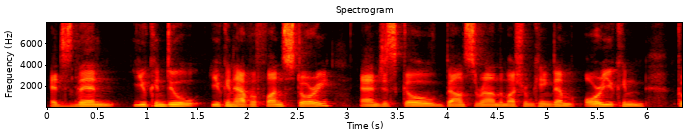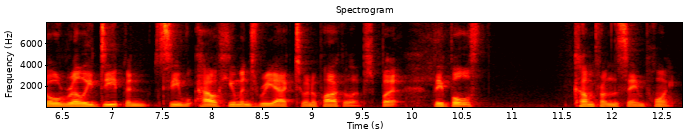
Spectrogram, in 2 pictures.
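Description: A man's voice: mid-range voice, steady tone, moderate pace. A man co-hosting a podcast, talking casually and giving his opinions in an explanatory, emphatic way. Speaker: podcast co-host.

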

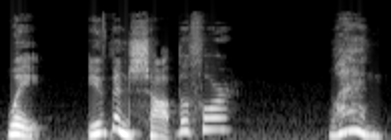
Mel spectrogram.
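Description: An actress playing a loyal, protective guardian in a sci-fi audio drama, frank and teasing, like a close friend. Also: female voice, fairly high pitch, sing-song, takes it slowly, darkish tone, no room sound, exaggerated voice. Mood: exasperated concern.

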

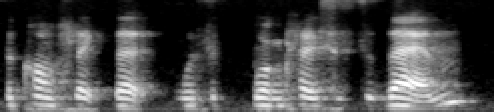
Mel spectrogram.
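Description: A woman's voice: mid-range voice, steady tone, moderate pace, a little hiss or hum, poor audio. Woman podcast host with hesitant "um"s. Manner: warm welcoming questioner with hesitant "um" starts. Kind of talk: live chat interview.

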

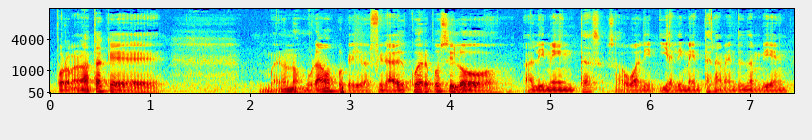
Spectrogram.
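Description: A man's voice: rumbling low, fairly even intonation, brisk, darkish tone, slight background noise. A man co-hosting a casual chat, rambling and restarting his sentences. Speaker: podcast co-host.

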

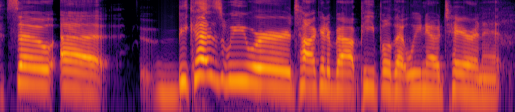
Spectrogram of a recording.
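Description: A woman's voice: mid-range voice, a little slow, fairly bright tone, smooth, dry recording, clean studio sound. Chatty Oklahoma woman radio host. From Southwest Oklahoma. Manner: chatty, laughs often, teasing. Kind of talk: casual chat.

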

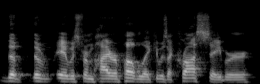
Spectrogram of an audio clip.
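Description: A man co-hosting a podcast, telling stories in a casual, animated, self-deprecating way with some swearing. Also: medium pitch, fast talker. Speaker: podcast co-host. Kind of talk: casual banter, storytelling.

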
